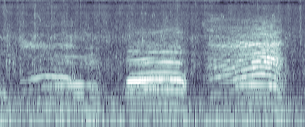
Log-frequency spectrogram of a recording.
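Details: Cattle playing in mud give three drawn-out moos, the first softer and lower, the later two louder and bending upward, each about a second long, over a low steady background rumble.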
